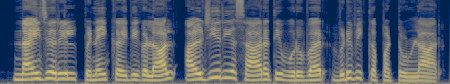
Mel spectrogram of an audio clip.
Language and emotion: Tamil, neutral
